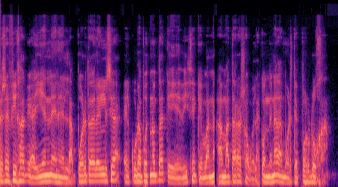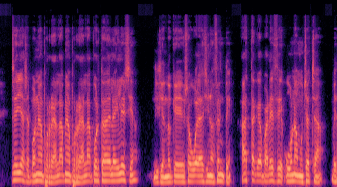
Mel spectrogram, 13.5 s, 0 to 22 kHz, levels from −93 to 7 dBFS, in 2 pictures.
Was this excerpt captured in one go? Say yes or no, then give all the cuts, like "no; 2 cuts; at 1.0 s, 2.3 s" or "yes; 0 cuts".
no; 6 cuts; at 3.0 s, 4.3 s, 5.2 s, 7.0 s, 8.1 s, 11.5 s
